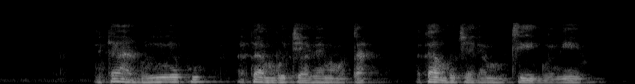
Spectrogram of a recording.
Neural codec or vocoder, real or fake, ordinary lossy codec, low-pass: codec, 24 kHz, 6 kbps, HILCodec; fake; none; 7.2 kHz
